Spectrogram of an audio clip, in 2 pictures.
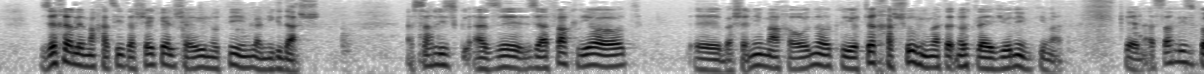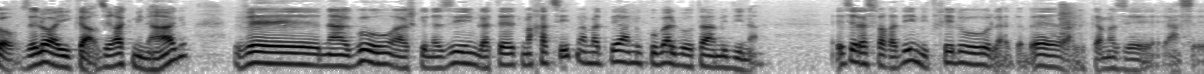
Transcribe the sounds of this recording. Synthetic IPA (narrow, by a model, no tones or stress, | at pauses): zeχeʁle̞maχat͡sithaʃeke̞lʃeajuno̞t̪nimlamikd̪aʃ | ʔa̰zt͡saχlizazezeafaχlijo̞t̪ | baʃanimaːχaʁo̞no̞t̪lejo̞t̪e̞ʁχaʃuvmimat̪ano̞t̪laevjo̞nimkimʔa̰t̪kena̰saχlizko̞ʁzelo̞aika̰ʁzeʁakminhaɡ | ve̞naaɡuaʃkenazimlate̞tmaχat͡sitmeamat̪beamekubalbeo̞tame̞d̪ina̰ | ʔet͡selasfaʁadimit̪χilulḛd̪a̰be̞ʁa̰lkamaze̞ja̰a̰sḛ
